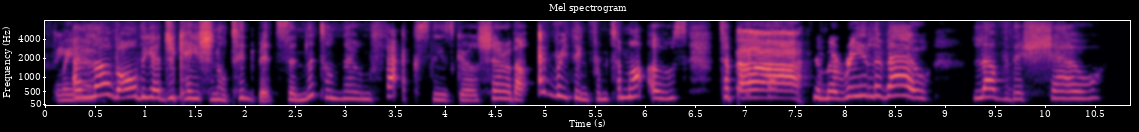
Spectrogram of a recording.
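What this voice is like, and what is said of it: Wandering put-on accent. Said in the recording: “I don't know what this accent is. I don't either. I didn't pick one ... I feel like you walked around that accent a little bit ... It ended really Penny Scott Andrews-y”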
